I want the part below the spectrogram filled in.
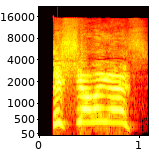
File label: shelling us, male; Garry's Mod; hl2; canals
